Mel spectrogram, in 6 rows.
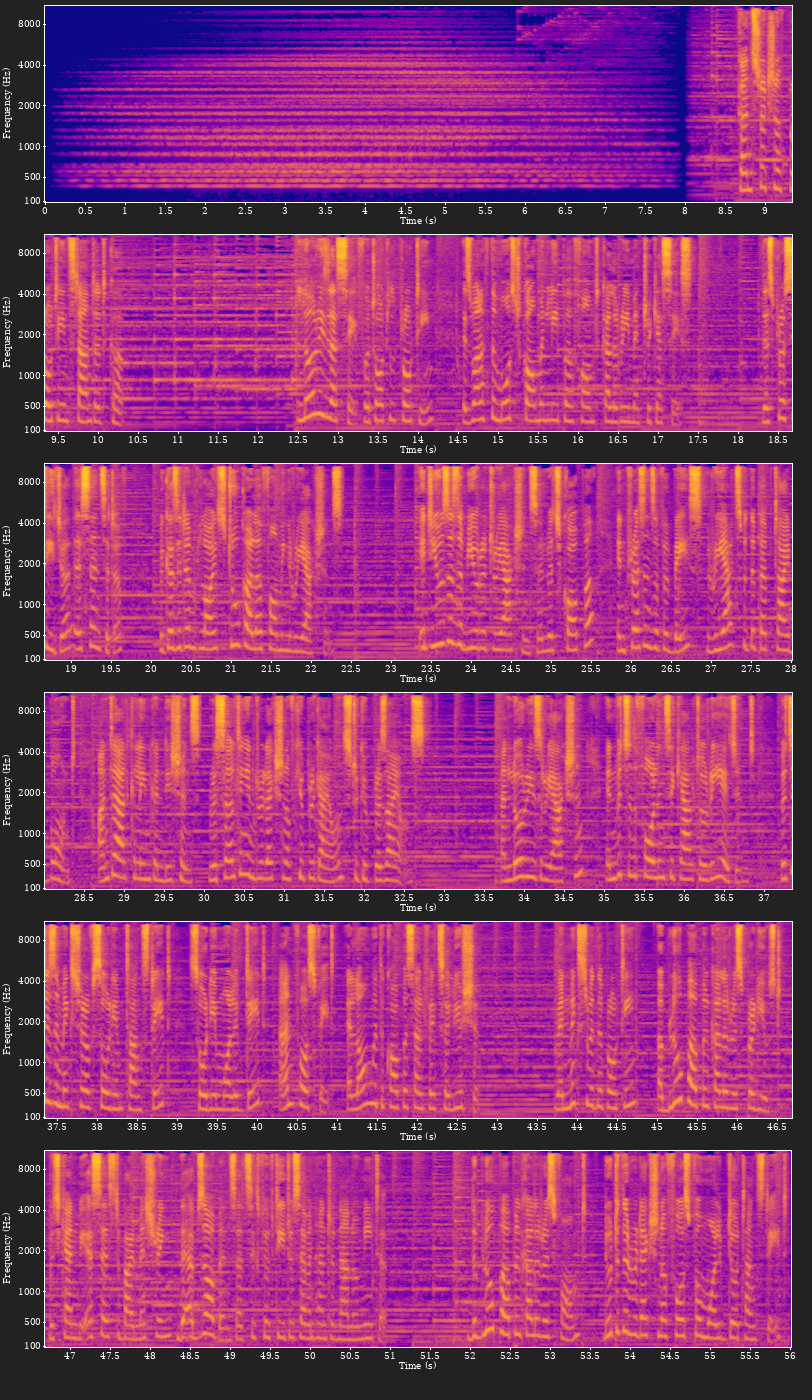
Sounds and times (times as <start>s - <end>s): Ambient music: 0.1s - 56.0s.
